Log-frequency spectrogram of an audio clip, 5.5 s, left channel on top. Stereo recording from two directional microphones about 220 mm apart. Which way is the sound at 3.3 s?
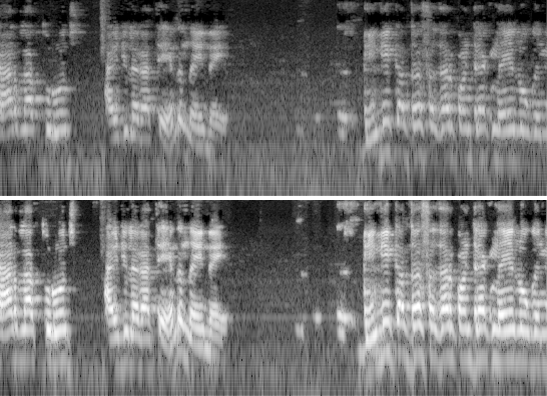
40° right (ahead or behind).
